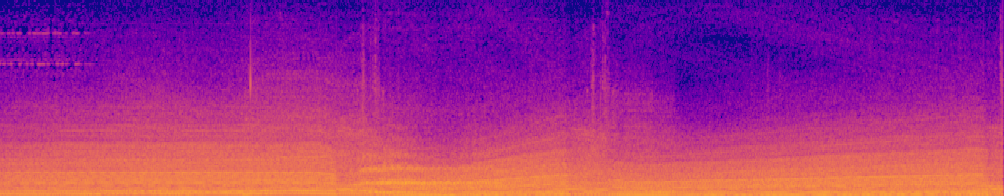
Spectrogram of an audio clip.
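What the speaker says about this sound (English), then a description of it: "I always like the engine sound of this Golf" A Volkswagen Golf engine in the racing game Need for Speed Underground drones with a smooth, organ-like tone, rising and dipping as revs climb and fall through gear changes, steady and close with no talk.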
